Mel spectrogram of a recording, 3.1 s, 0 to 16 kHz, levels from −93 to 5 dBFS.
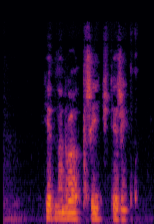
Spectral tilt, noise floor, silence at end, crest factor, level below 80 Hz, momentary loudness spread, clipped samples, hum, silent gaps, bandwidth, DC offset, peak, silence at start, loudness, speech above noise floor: -6 dB/octave; -65 dBFS; 0.35 s; 18 dB; -46 dBFS; 8 LU; under 0.1%; none; none; 11 kHz; under 0.1%; -12 dBFS; 0.9 s; -28 LUFS; 37 dB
